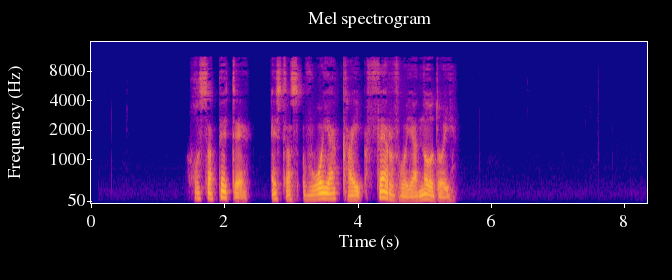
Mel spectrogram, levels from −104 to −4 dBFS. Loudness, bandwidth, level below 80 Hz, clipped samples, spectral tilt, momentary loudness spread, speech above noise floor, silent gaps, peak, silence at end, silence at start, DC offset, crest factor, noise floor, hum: -26 LUFS; 11.5 kHz; -58 dBFS; under 0.1%; -6 dB/octave; 10 LU; 63 dB; none; -8 dBFS; 2.9 s; 1.55 s; under 0.1%; 20 dB; -88 dBFS; none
